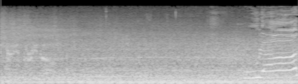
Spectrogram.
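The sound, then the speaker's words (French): A loud, steady airplane engine drone fills the cabin with a constant low roar as the plane begins its descent, and a brief voice rises over it near the end. “Ça y est, l'avion amorce sa descente.”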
